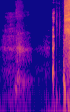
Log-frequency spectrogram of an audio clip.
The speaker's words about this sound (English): Bless you. You have such nice little sneezes.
